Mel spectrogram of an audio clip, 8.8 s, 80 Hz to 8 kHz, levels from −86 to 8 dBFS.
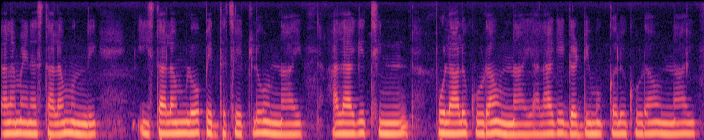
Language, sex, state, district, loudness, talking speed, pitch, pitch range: Telugu, female, Telangana, Mahabubabad, -14 LUFS, 115 wpm, 180 Hz, 175-180 Hz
